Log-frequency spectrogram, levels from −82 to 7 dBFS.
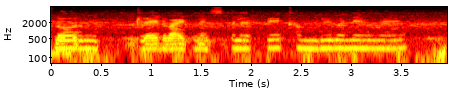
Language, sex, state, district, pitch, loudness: Hindi, female, Chhattisgarh, Raipur, 220 Hz, -20 LUFS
